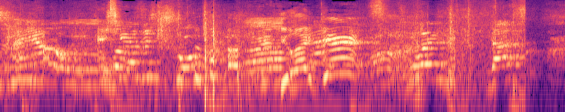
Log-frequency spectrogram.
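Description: Several children squealing and shouting excitedly, high voices sweeping up and down and overlapping, dying away near the end.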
